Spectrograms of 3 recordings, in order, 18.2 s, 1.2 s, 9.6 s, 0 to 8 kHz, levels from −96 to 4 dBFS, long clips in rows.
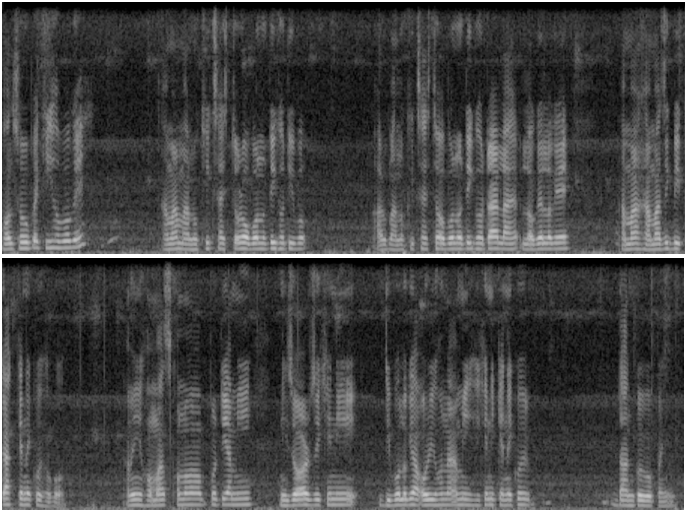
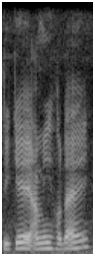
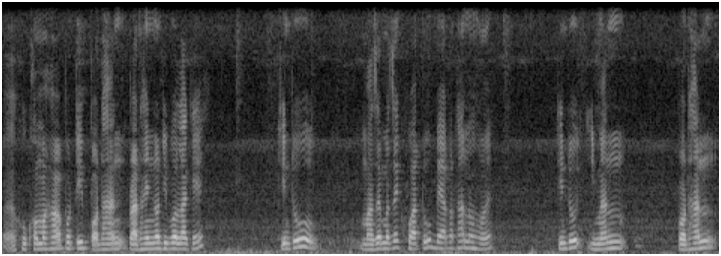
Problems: constant background noise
